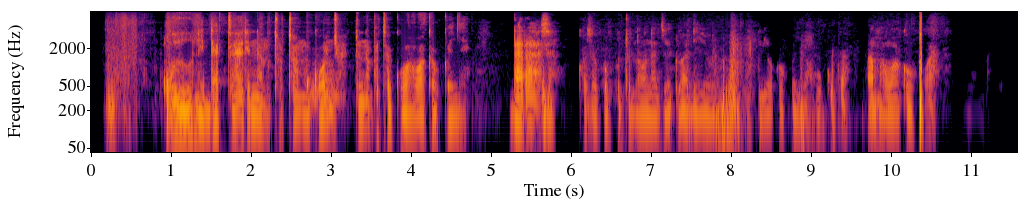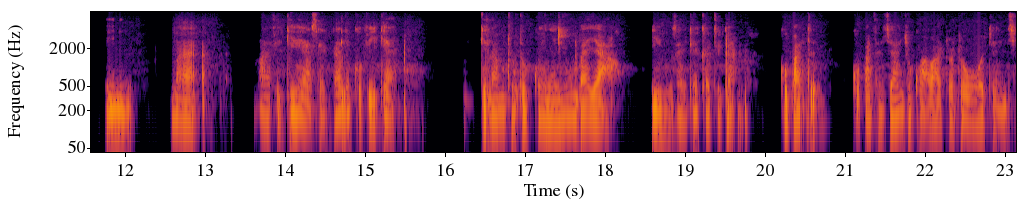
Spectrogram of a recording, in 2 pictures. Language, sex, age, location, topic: Swahili, male, 18-24, Nakuru, health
